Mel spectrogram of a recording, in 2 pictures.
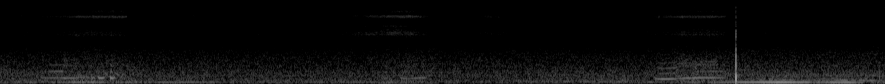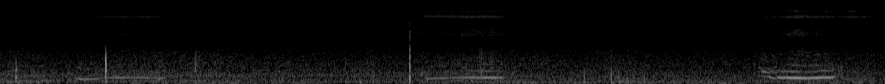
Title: Snores Galore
